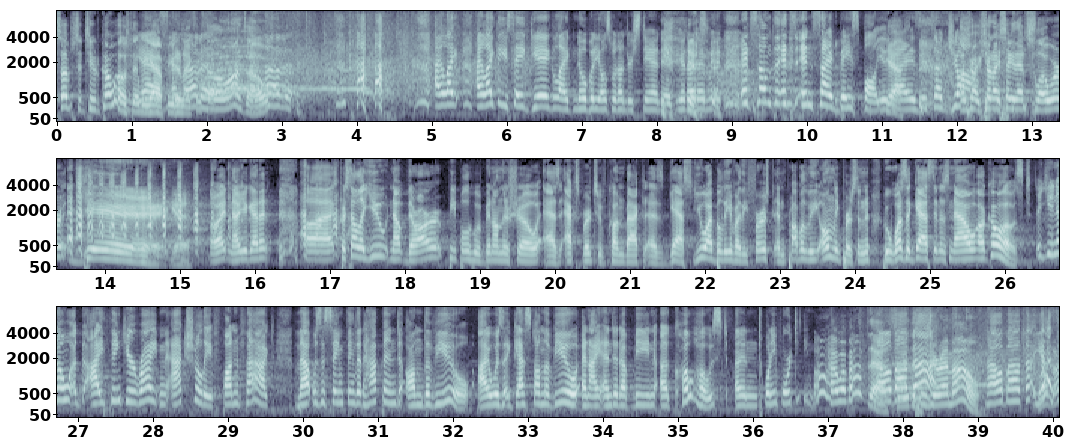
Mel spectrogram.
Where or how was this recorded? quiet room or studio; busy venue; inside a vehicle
busy venue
